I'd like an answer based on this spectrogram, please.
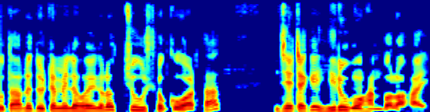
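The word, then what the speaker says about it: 朝食: তারপর দেখুন এইযে আসার কাঞ্জি এখানে চাইনিজ উচ্চারণ হল চৌ। আর এখানে হলো তাবে মাছের চাইনিজ উচ্চারণ হল শকু। তাহলে দুইটা মিলে হয়ে গেল চৌশকু। চৌশকু মানে হচ্ছে ব্রেকফাস্ট।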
